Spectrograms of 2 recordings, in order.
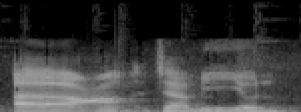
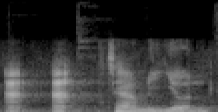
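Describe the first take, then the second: First: The second glottal stop is softened toward an h. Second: Both glottal stops are pronounced clearly and separately. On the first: The speaker calls it right. "hamzah kedua dibaca tashil" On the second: The speaker calls it wrong.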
